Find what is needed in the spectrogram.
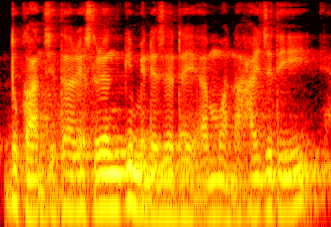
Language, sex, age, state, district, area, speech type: Manipuri, male, 30-45, Manipur, Kakching, rural, spontaneous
